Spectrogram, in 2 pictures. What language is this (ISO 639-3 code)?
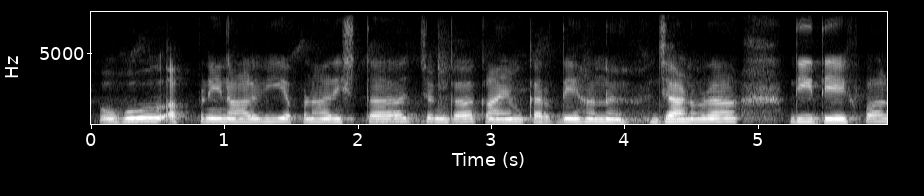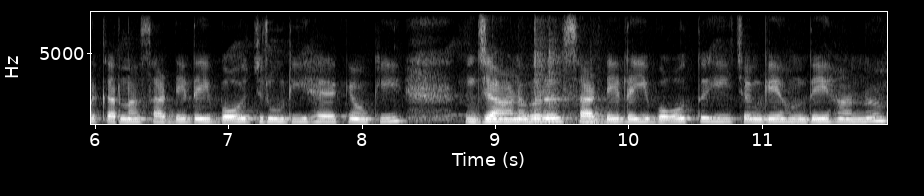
pan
